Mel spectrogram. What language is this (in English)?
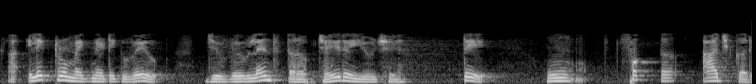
Gujarati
